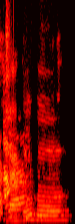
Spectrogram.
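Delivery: slow, drawn out, rising at the end; leading a drill. Shown as a demonstration. Trainer asks participants to follow along, leading a drill. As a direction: stretch it out for the group to echo. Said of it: "ikuti saya".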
